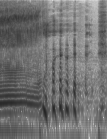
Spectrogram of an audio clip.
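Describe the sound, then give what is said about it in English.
A voice imitates a fart, starting with a long, steady buzzing raspberry, then breaking into a quick run of about five or six sputtering pops, fairly loud, with no talking. “I was like that guy that fart, you know.”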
